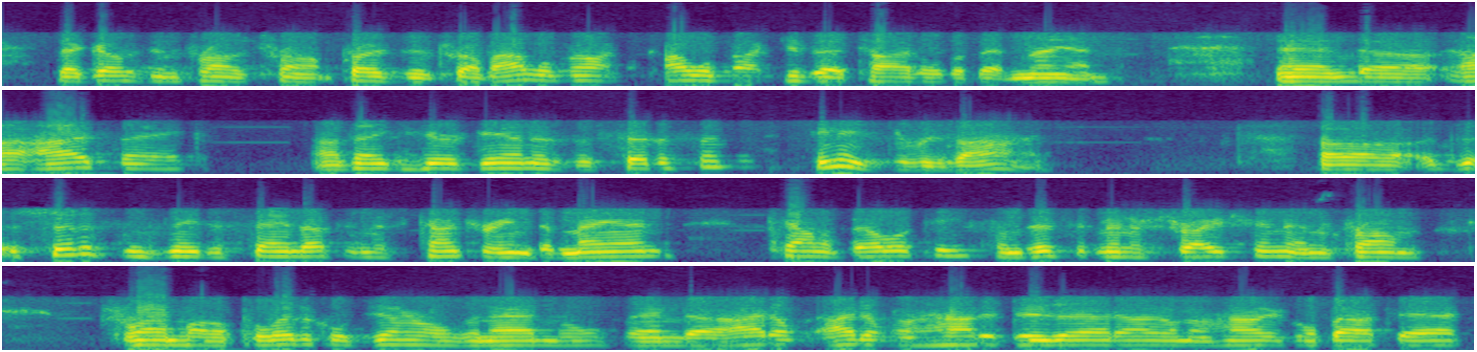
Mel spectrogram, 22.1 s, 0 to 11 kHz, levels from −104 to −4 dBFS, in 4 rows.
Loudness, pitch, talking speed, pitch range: -17 LUFS, 145 Hz, 210 wpm, 135-155 Hz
